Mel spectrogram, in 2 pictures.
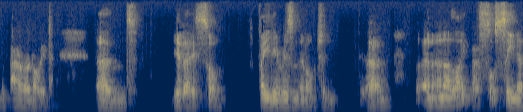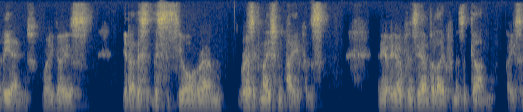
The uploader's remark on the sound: Apologies for the audio quality this episode - this is the LAST time we are using skype to record.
